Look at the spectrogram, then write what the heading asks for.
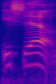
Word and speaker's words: Ishel: the power wow okay pronunciation e shell-ish michelle okay ishel there we go it's like my sister michelle michelle my bell right ishel medicine woman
